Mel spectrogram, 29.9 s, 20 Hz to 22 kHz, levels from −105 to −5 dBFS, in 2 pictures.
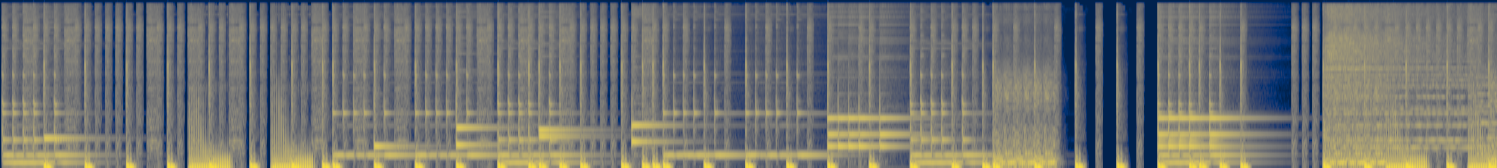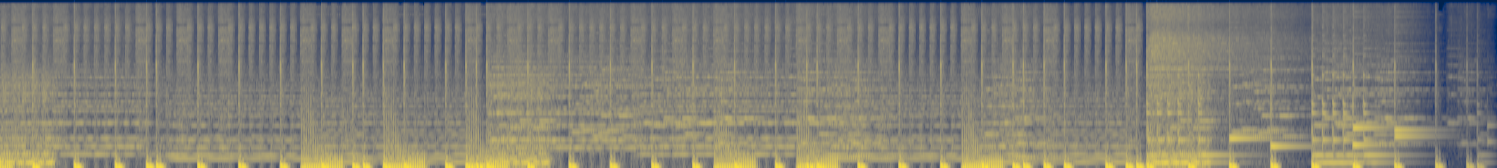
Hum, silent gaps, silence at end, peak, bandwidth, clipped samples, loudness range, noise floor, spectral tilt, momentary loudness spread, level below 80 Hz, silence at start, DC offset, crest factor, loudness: none; 10.89-10.95 s, 11.32-11.37 s, 11.45-11.54 s; 0.15 s; -2 dBFS; over 20 kHz; under 0.1%; 2 LU; -42 dBFS; -5.5 dB/octave; 6 LU; -20 dBFS; 0 s; under 0.1%; 16 dB; -20 LUFS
